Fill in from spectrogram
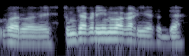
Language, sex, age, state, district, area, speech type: Marathi, male, 30-45, Maharashtra, Akola, rural, conversation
